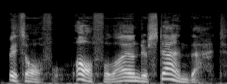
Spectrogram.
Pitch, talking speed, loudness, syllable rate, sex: 150 Hz, 160 wpm, -17 LUFS, 4.9 syllables/s, male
